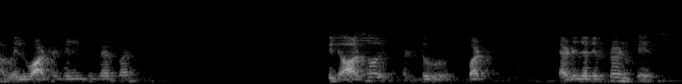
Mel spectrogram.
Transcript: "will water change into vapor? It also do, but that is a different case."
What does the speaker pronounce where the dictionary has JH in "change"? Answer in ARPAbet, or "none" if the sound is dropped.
none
